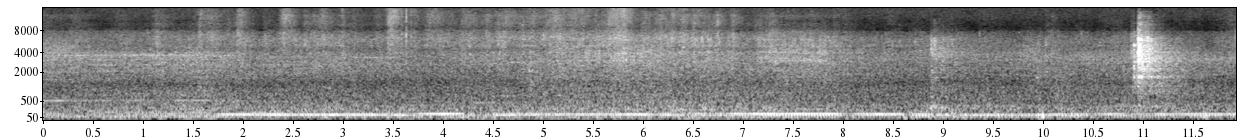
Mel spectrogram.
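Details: Steady low engine-like rumble with a droning hum and faint outdoor background, no animal voices heard.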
